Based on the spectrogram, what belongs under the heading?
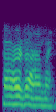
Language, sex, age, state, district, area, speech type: Odia, female, 45-60, Odisha, Gajapati, rural, conversation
